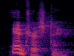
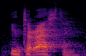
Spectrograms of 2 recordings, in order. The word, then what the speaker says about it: interesting: For instance, I say comfortable. He might say comfortable. Interesting. Interesting. Notice how I placed the stress at the beginning of each word, and his was more towards the end.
